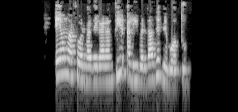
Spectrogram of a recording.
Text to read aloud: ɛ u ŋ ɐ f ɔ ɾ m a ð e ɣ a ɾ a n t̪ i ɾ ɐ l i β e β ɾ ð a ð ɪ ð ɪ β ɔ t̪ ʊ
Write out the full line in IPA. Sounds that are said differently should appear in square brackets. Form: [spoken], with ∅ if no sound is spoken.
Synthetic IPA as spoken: ɛ u ŋ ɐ f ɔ ɾ m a ð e ɣ a ɾ a n t̪ i ɾ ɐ l i β e [∅] ɾ ð a ð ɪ ð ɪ β ɔ t̪ ʊ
